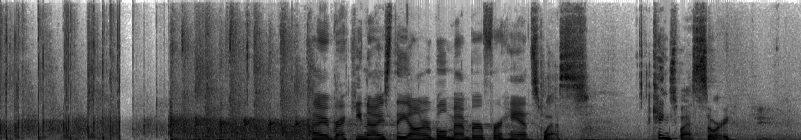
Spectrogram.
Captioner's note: applause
